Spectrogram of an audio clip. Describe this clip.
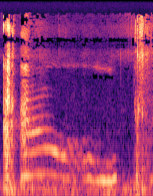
Sound effects > Animals
ANMLCat-Samsung Galaxy Smartphone, CU Yawn Nicholas Judy TDC
A cat yawning.
yawn, cat, Phone-recording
